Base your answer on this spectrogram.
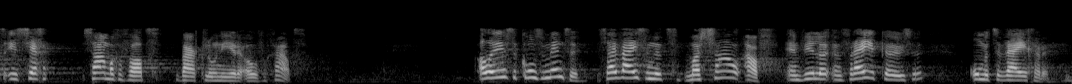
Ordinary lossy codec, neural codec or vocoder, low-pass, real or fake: none; none; 5.4 kHz; real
